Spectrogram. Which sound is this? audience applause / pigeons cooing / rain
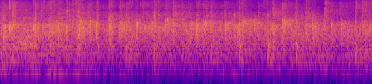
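audience applause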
